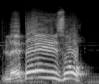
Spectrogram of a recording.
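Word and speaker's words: reverso: 그리고 레벨소, 정확한 발음이 레벨소 막 이랬던 것 같은데 요게 이제 뒷면이란 뜻이랍니다.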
